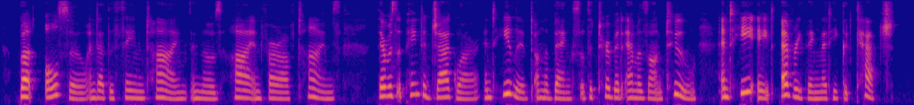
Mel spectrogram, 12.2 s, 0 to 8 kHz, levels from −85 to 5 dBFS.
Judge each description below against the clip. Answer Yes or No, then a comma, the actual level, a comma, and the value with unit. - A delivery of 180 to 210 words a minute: Yes, average, 185 wpm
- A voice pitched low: No, high, 205 Hz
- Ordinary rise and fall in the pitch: Yes, average, 3.7 semitones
